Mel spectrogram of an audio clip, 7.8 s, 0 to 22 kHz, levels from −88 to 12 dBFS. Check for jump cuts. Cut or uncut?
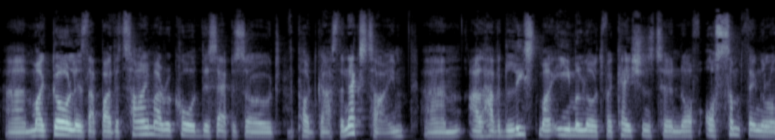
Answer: cut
